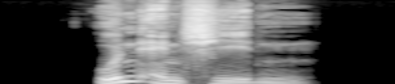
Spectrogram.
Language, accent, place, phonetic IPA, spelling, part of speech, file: German, Germany, Berlin, [ˈʊnʔɛntˌʃiːdn̩], Unentschieden, noun, De-Unentschieden.ogg
- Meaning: draw; tie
